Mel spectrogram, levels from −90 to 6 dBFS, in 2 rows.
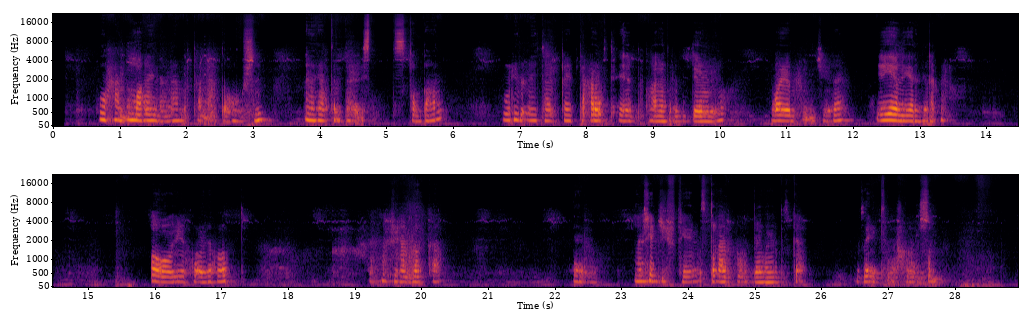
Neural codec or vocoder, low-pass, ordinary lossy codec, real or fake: codec, 44.1 kHz, 1.7 kbps, Pupu-Codec; none; none; fake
